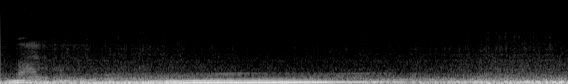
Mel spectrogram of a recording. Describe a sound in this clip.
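A car engine hums steadily from inside the car, its pitch rising and falling.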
